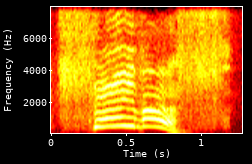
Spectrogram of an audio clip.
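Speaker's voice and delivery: high desperate plea; screaming. A narrator's reading. Fergal begs his parents to save them. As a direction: scream to be saved. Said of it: "screamed Fergal".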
